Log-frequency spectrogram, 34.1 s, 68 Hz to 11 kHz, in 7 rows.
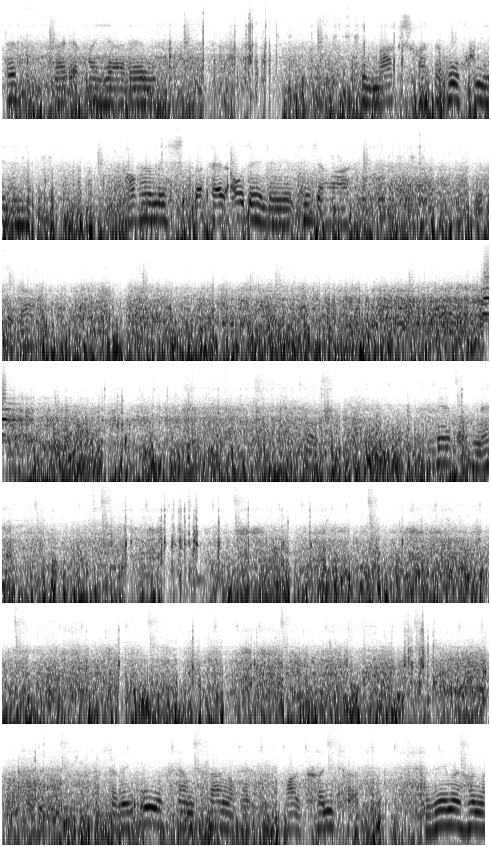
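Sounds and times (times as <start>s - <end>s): bike tyre rumble: 0.0s - 34.0s
wind rushing on microphone: 0.0s - 34.0s
bike frame rattle: 0.4s - 34.0s.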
